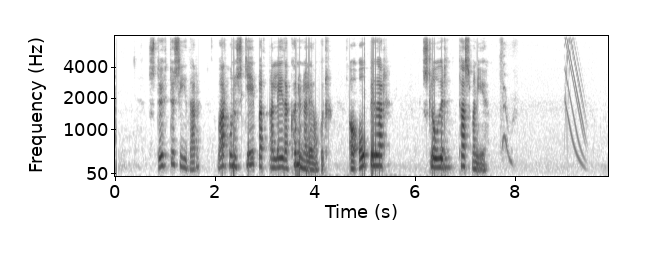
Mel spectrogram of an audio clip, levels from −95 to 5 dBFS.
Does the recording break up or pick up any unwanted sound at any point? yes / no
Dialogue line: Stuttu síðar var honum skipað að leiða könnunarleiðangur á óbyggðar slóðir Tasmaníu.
yes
